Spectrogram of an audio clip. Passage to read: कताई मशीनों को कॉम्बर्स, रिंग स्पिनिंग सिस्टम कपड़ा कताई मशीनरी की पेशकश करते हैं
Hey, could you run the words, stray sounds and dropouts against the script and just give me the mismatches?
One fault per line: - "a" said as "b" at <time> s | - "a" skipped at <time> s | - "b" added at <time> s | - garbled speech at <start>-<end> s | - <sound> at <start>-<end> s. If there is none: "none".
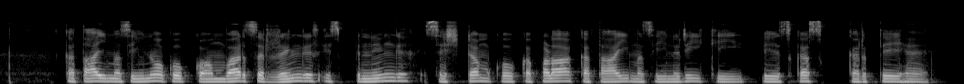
- "को" added at 4.9 s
